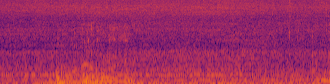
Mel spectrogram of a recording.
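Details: Honey bee colony at an apiary with a strong population filling the hive; low steady hum with a wavering, looping buzz of a bee flying past early on and a short rising buzz at the end.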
